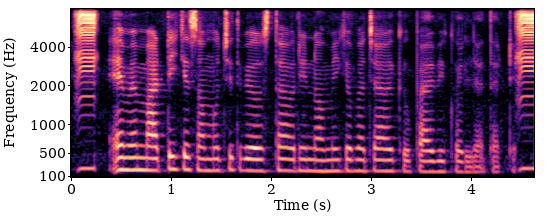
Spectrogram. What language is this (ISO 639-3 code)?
bho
